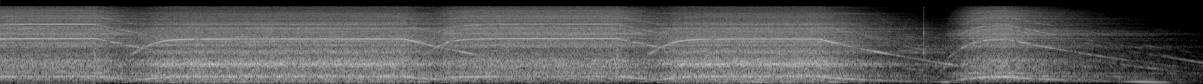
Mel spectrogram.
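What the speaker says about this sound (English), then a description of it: "These vacuums, they are loud in themselves. So let's listen. So this first the old one." An old Ryobi workshop vacuum at its highest speed, its motor whine rising, holding steady and falling away in four repeated surges, loud and close with no talking.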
